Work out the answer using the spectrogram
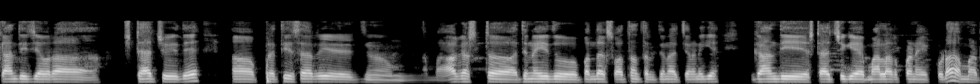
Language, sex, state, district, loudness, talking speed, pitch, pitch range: Kannada, male, Karnataka, Bellary, -16 LUFS, 110 wpm, 125 Hz, 120-130 Hz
